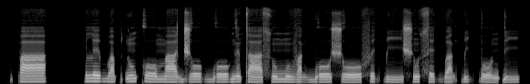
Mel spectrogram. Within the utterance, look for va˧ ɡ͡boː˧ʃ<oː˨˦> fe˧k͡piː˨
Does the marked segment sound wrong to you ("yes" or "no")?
no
